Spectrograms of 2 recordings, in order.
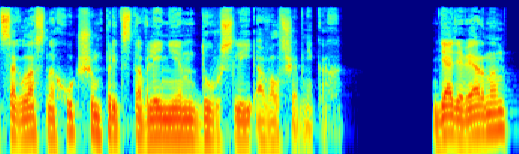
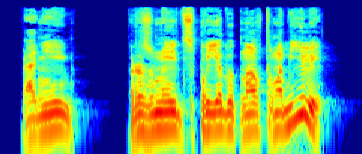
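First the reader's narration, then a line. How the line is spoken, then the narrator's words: Growled. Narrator (Russian): зарычал дядя Вернон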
